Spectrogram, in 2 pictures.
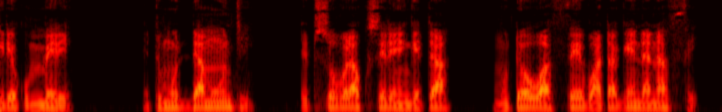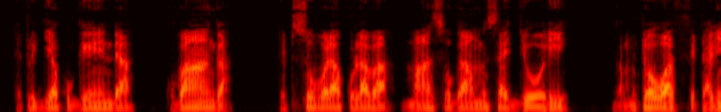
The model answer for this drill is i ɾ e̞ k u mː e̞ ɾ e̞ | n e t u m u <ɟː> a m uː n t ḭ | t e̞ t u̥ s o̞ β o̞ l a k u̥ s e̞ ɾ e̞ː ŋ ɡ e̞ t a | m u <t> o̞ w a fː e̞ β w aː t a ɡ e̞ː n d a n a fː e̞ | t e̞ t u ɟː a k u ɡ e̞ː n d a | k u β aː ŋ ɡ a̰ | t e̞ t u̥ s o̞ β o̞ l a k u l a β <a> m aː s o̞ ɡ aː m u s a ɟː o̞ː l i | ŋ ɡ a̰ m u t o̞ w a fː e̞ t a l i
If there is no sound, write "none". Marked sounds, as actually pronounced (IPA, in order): dː, t, a

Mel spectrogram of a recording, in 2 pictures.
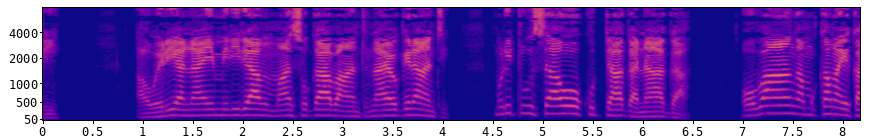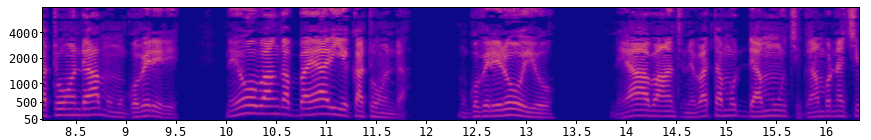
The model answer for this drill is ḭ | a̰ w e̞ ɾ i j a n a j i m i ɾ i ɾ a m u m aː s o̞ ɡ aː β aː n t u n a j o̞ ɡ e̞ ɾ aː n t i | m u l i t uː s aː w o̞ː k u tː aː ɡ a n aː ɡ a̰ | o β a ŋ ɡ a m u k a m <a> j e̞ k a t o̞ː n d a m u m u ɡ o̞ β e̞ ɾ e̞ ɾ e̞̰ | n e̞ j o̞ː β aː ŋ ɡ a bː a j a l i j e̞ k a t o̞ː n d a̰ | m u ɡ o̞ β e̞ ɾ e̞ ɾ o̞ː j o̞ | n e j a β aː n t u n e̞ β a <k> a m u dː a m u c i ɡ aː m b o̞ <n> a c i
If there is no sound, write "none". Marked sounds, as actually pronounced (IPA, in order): a, t, n

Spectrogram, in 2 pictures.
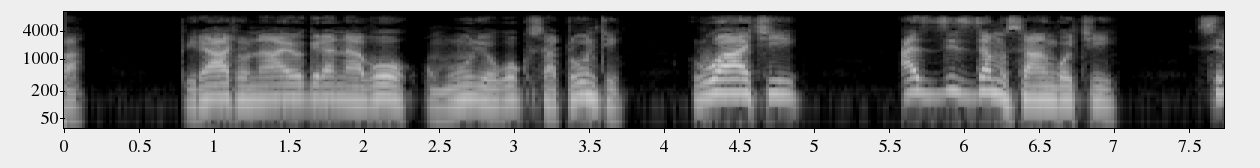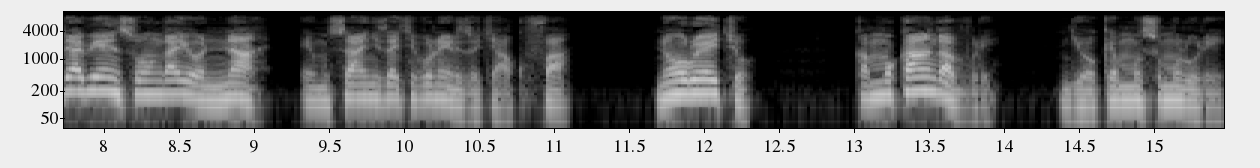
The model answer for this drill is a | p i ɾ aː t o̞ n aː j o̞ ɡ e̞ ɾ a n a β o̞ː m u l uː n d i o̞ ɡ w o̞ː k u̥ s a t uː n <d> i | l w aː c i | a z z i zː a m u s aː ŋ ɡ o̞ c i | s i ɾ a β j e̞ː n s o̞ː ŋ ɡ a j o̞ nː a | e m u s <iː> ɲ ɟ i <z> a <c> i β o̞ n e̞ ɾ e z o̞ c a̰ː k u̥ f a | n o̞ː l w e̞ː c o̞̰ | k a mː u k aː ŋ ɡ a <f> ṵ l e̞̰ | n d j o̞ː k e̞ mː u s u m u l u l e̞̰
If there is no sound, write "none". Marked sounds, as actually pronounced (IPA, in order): t, aː, z, c, v

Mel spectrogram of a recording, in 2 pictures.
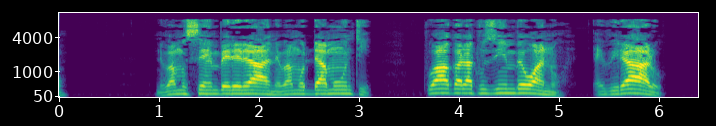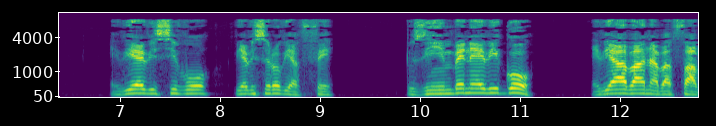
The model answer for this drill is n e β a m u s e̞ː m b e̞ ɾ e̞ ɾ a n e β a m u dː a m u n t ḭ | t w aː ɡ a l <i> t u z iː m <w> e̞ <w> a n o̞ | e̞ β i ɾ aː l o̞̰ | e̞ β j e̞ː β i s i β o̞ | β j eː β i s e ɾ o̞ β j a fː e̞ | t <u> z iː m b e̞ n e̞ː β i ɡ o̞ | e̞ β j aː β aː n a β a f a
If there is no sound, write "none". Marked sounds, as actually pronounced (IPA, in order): a, b, w, u

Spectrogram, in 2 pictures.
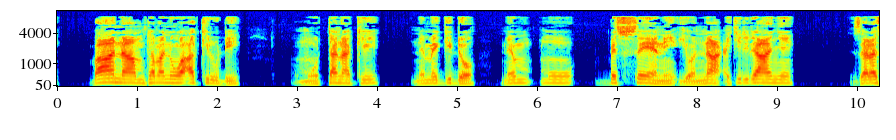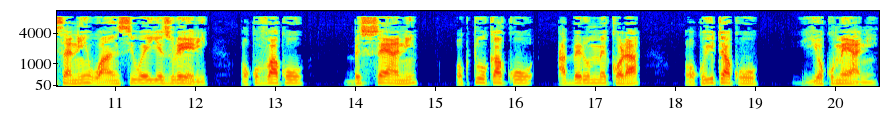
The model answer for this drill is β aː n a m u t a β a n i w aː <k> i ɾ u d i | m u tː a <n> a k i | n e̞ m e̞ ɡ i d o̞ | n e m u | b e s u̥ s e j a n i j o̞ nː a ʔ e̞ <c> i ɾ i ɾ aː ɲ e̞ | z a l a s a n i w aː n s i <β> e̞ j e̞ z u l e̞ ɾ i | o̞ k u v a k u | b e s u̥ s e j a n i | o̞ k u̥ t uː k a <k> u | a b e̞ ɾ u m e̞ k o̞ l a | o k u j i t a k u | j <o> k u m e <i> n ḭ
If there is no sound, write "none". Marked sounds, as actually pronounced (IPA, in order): k, n, c, w, k, o, a

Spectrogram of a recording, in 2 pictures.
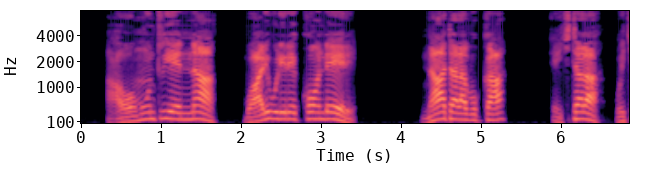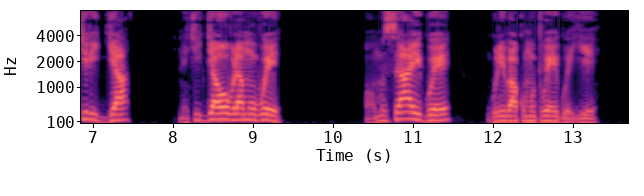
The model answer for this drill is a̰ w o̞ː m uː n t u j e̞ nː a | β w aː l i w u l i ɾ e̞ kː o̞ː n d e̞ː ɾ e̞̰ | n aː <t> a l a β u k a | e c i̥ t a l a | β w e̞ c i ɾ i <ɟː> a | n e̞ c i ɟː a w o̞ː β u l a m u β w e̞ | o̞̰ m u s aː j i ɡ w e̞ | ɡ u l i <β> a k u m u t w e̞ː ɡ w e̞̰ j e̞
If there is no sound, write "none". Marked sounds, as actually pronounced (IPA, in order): t, ɟː, β

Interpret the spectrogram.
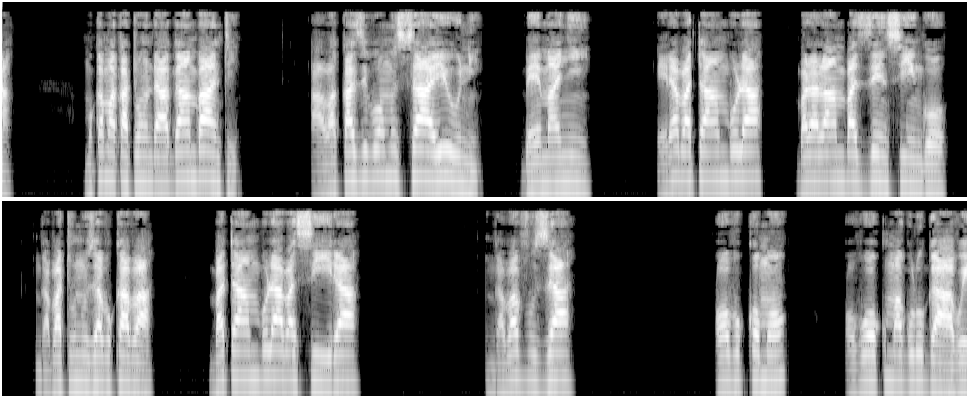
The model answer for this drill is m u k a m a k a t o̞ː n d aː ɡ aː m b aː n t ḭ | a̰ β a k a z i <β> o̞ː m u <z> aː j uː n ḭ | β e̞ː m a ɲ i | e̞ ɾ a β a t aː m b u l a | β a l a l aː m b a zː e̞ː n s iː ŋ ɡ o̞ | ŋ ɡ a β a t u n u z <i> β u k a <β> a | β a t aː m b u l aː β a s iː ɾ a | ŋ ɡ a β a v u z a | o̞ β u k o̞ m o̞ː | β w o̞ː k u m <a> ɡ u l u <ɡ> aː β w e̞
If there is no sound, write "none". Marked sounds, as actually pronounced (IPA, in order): β, s, a, β, a, ɡ

